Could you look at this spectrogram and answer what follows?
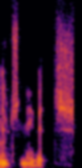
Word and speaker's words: Buchnevich: Fridge said for Pavel Bushnevich, is that how you say his name is? Yeah. Buchnevich.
